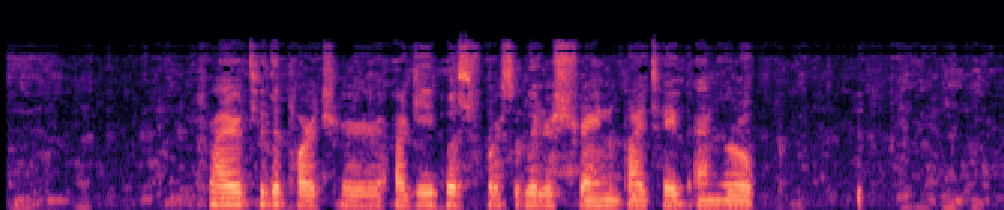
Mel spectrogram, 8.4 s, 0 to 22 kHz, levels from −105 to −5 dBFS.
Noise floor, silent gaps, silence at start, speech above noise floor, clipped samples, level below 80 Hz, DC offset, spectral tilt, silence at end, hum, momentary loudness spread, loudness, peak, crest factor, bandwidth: -64 dBFS; none; 0.1 s; 36 dB; under 0.1%; -58 dBFS; under 0.1%; -5 dB/octave; 0.2 s; none; 9 LU; -29 LUFS; -10 dBFS; 20 dB; 10 kHz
